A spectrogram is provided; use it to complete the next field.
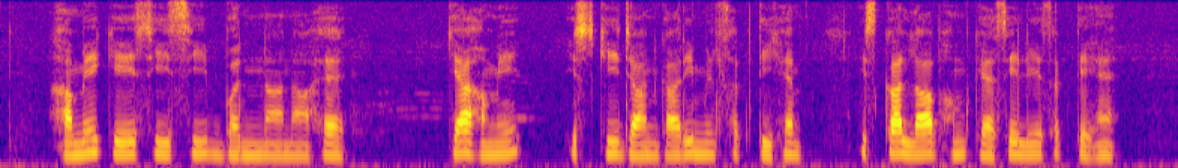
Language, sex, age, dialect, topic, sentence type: Hindi, male, 18-24, Garhwali, banking, question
